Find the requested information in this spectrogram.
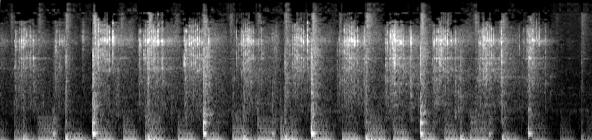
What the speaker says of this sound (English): I compressed the new H&R spring so it could be installed on the strut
